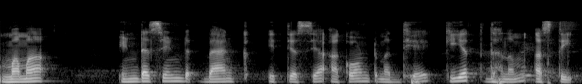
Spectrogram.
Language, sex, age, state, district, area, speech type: Sanskrit, male, 18-30, Karnataka, Chikkamagaluru, urban, read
